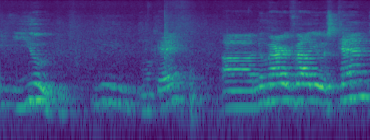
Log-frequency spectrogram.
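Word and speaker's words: יוד: Next is the yud, and it is pronounced yud. You will see sometimes people call it yod, but it's too confusing with yad, which means hand.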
